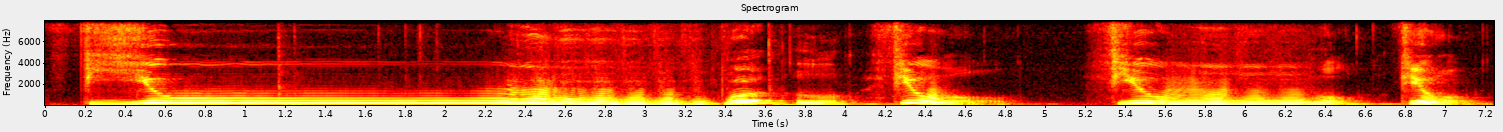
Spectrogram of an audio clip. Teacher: try to get lots of w into this word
